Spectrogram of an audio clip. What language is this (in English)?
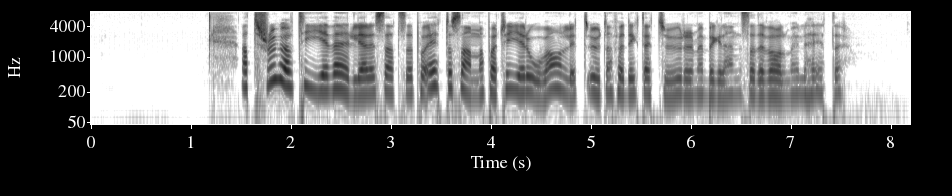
Swedish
